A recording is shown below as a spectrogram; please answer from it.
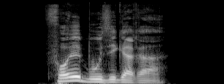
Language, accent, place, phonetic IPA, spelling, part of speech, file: German, Germany, Berlin, [ˈfɔlˌbuːzɪɡəʁɐ], vollbusigerer, adjective, De-vollbusigerer.ogg
- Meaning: inflection of vollbusig: 1. strong/mixed nominative masculine singular comparative degree 2. strong genitive/dative feminine singular comparative degree 3. strong genitive plural comparative degree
